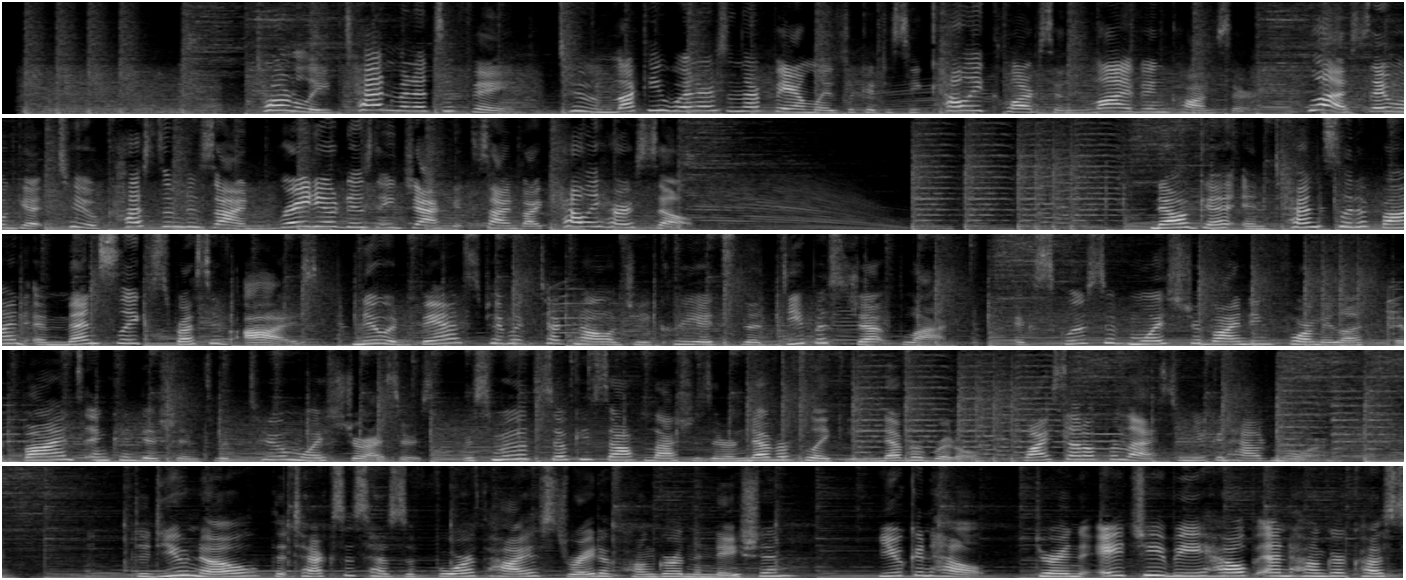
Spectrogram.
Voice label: Eng Kid, kids

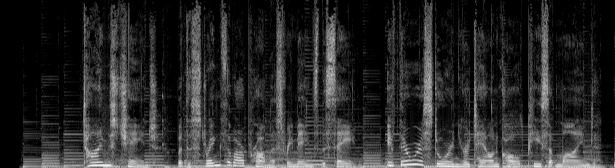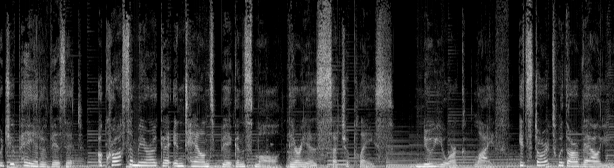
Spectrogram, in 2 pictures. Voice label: Eng, english females

